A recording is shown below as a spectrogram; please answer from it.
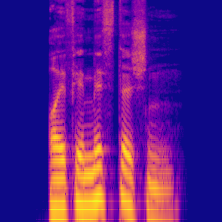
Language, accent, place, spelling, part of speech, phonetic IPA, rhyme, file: German, Germany, Berlin, euphemistischen, adjective, [ɔɪ̯feˈmɪstɪʃn̩], -ɪstɪʃn̩, De-euphemistischen.ogg
- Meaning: inflection of euphemistisch: 1. strong genitive masculine/neuter singular 2. weak/mixed genitive/dative all-gender singular 3. strong/weak/mixed accusative masculine singular 4. strong dative plural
